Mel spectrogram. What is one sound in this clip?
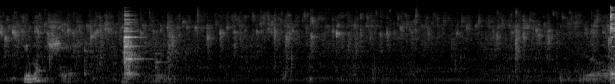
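A knife cuts through soft potatoes in a ceramic bowl.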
